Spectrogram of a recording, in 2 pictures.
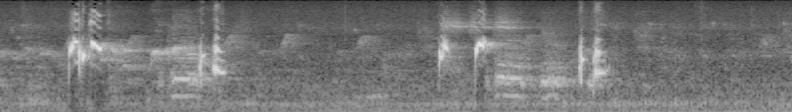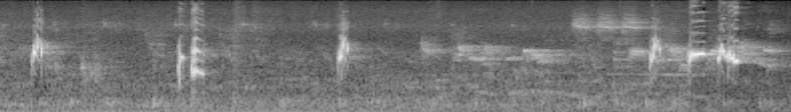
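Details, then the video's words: Morning song of a red-whiskered bulbul used as a training lure: scattered loud chirps and short whistled phrases, spaced one to two seconds apart, with a quiet hum in between. "Luyện chào mào hót sáng, hót hay"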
